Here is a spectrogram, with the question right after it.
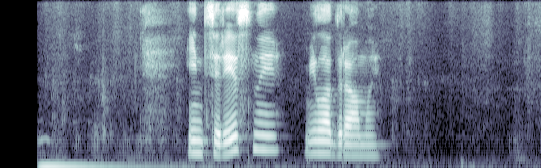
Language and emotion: Russian, neutral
